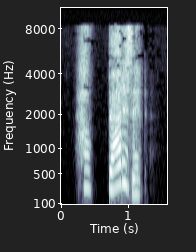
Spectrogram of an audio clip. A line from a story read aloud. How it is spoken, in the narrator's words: I choked out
